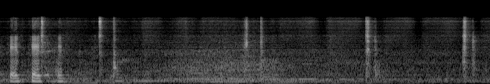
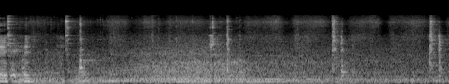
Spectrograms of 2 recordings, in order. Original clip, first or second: second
